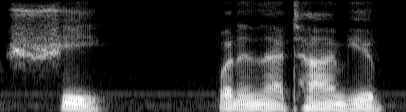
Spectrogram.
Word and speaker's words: Sidhe: It's not Sif. Sidhe.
